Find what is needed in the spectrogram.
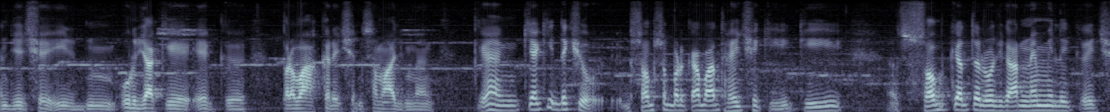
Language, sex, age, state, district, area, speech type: Maithili, male, 45-60, Bihar, Araria, rural, spontaneous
